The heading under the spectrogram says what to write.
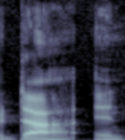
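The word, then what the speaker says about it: Dai (大): of Tainan which is called in Mandarin it's called Da Wan, but uh, the that character Da in Taiwanese is pronounced Dai, oh, so it's oh, actually okay.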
